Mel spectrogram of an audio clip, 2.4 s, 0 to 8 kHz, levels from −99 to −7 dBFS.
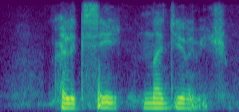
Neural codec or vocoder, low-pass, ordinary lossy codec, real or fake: codec, 16 kHz, 4 kbps, FunCodec, trained on Chinese and English, 50 frames a second; 7.2 kHz; Opus, 32 kbps; fake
